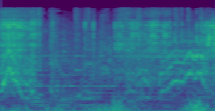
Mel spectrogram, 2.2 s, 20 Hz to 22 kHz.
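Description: Penn Battle II 5000 spinning reel being cranked, its gears clicking as line is wound in.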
